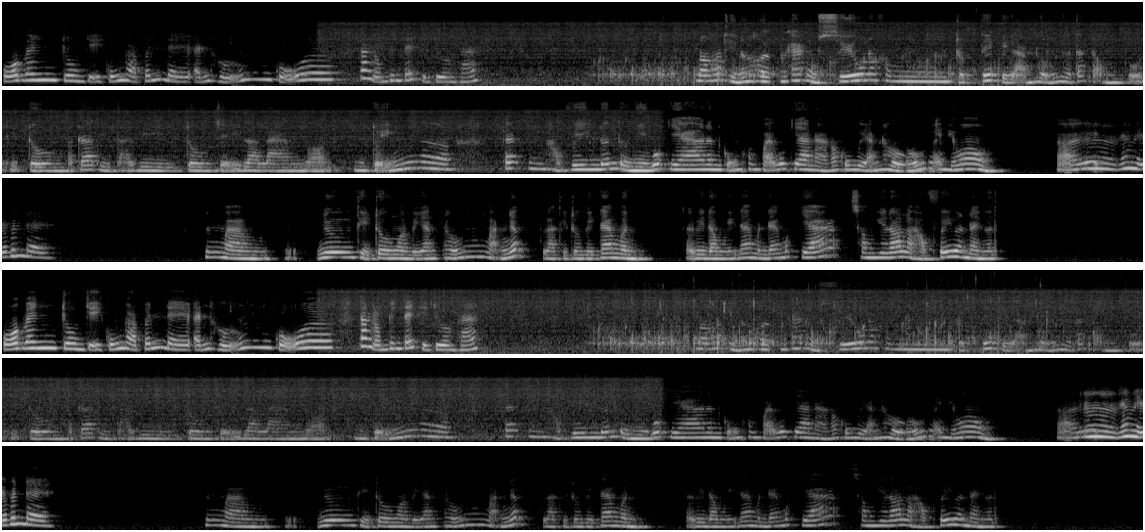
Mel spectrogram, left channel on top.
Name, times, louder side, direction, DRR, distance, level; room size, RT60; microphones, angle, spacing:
voice 1, 0.0-4.8 22.2-23.3, right 4 dB, 80° right, 0.4 m, -25 dB
Gurgling, 1.7-1.8 2.3-2.5 2.9-3.1 3.3-11.4 11.7-12.4, right 3 dB, 55° right, 0.8 m, -40 dB
sound 1, 3.1-18.0, right 3 dB, 20° right, 0.9 m, -44 dB
voice 2, 6.9-21.4 22.0-22.4 24.9-29.3 29.7-32.8, left 7 dB, 70° left, 0.3 m, -28 dB
12.5 x 7.7 x 2.6 m
head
